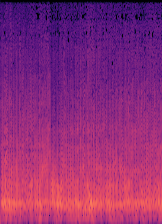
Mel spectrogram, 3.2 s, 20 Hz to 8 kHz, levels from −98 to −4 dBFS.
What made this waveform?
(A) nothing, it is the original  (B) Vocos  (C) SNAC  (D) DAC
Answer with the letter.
B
